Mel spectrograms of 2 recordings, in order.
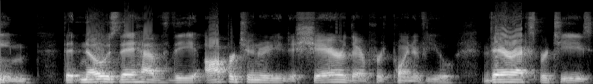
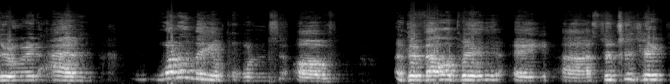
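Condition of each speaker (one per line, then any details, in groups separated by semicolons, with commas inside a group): No condition
Cerebral palsy; from birth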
